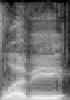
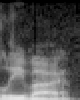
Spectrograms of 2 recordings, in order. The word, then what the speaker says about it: Levi: So I made the peasants levy, and then I finished a walker for that world as well. I believe it's pronounced Levi.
